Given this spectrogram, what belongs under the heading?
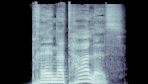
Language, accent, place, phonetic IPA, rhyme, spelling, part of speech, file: German, Germany, Berlin, [pʁɛnaˈtaːləs], -aːləs, pränatales, adjective, De-pränatales.ogg
- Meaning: strong/mixed nominative/accusative neuter singular of pränatal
